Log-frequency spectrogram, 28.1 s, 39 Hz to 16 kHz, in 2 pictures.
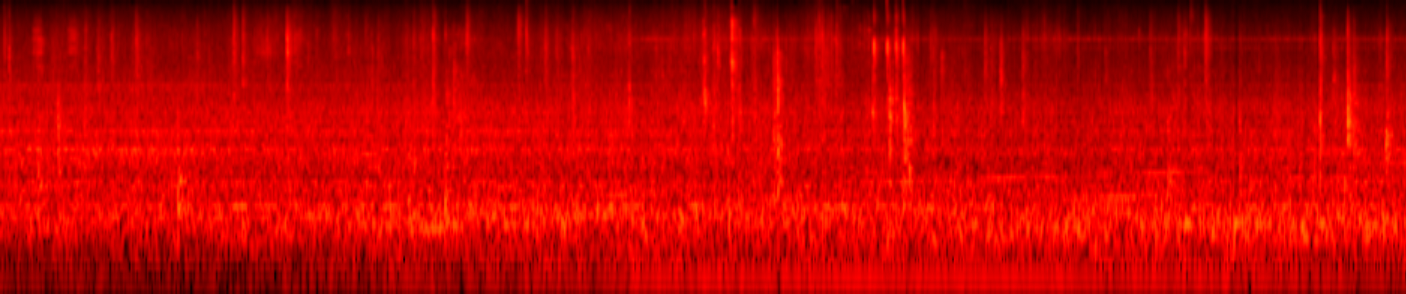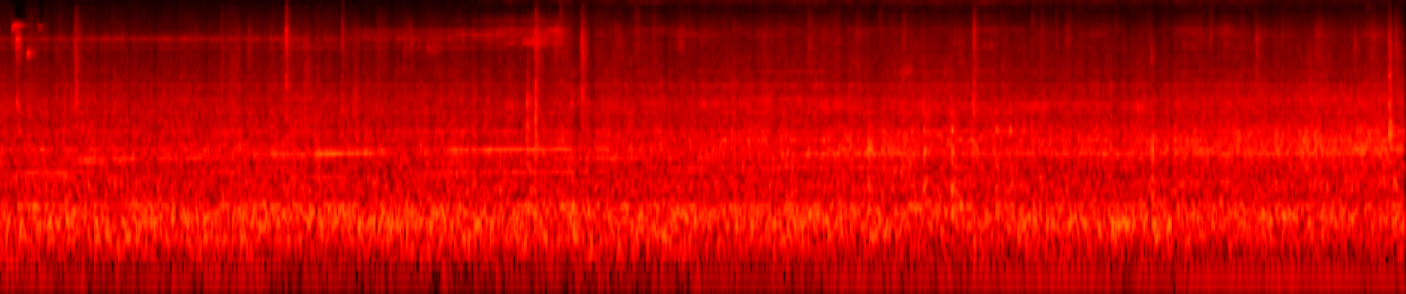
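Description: N700A Shinkansen train pulling away from a station, heard from inside its vestibule: a steady low running rumble with a faint whine that rises slowly in pitch as it gathers speed, and scattered clicks from the wheels.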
